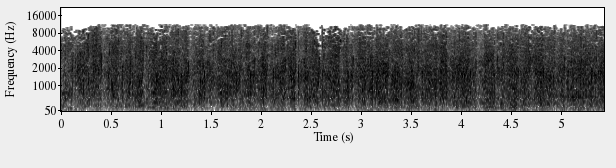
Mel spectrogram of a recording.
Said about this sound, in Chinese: 鼓掌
